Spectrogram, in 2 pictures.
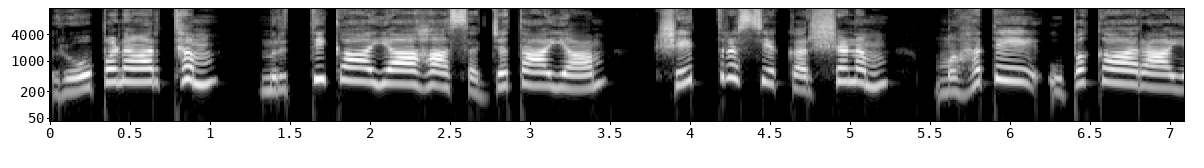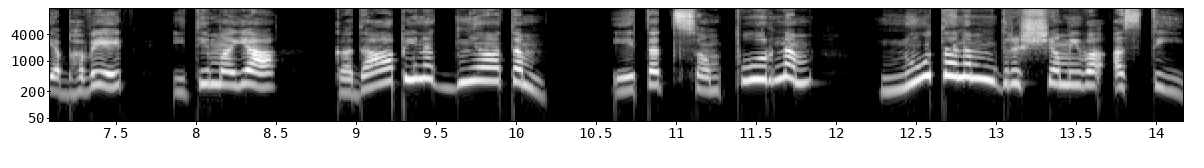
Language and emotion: Sanskrit, surprised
